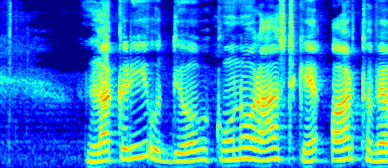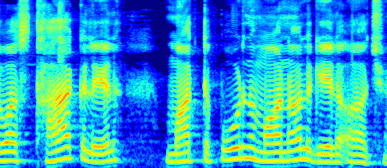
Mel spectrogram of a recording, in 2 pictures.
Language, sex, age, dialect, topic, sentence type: Maithili, male, 25-30, Southern/Standard, agriculture, statement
